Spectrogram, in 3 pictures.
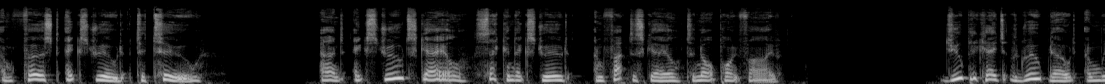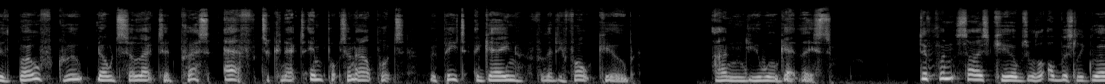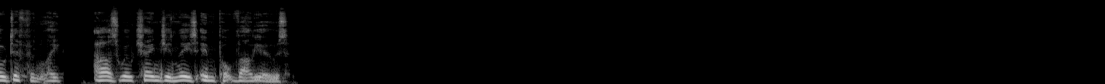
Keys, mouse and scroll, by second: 2.7-5.5 drag, 8.6 scroll down 2, 9.2-9.7 middle drag, 10.5 click, 12.4 shift+d, 14.3 click, 16.2 shift+click, 18.5-20.8 typing, 29.2-30.7 scroll down 2, 30.7 click, 30.7 scroll down 1.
